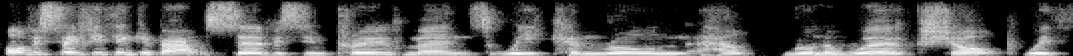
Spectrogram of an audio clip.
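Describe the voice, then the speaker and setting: Yorkshire woman presenting on a webinar, flat-ish voice, lots of ums and repeats, kinda muffled audio. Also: mid-range voice, moderate pace. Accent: Yorkshire English. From northern England. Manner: repeats words, many fillers. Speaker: regional advisor presenting a webinar. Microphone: video call. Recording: slightly dull lo-fi webinar audio.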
